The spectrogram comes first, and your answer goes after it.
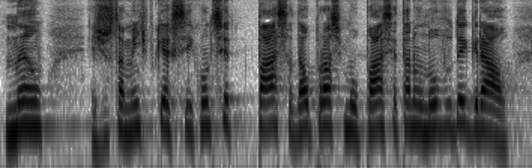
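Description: Male speaker, high voice, animated storyteller. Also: fast talker. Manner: animated storytelling, acts out quoted dialogue. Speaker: guest speaker. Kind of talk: podcast interview.

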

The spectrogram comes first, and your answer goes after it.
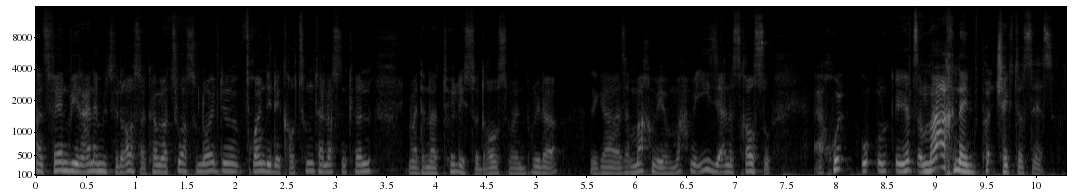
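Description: A young man with telling a real-life story in a casual, animated way, acting out the lines of the people in it. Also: fairly high pitch. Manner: slangy, animated, acts out quoted lines.

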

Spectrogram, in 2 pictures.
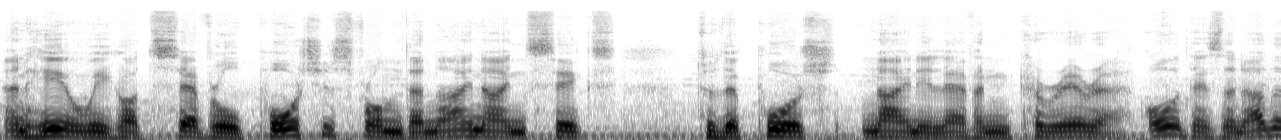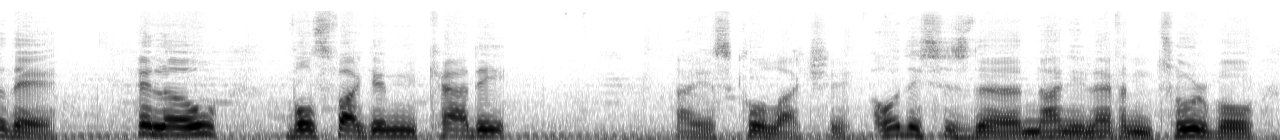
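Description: A man's voice: fairly high pitch, moderate pace, mellow. A man giving casual, enthusiastic walkaround commentary in an outdoor car park, admiring things and asking his viewers questions. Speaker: vlogger touring a car meet.

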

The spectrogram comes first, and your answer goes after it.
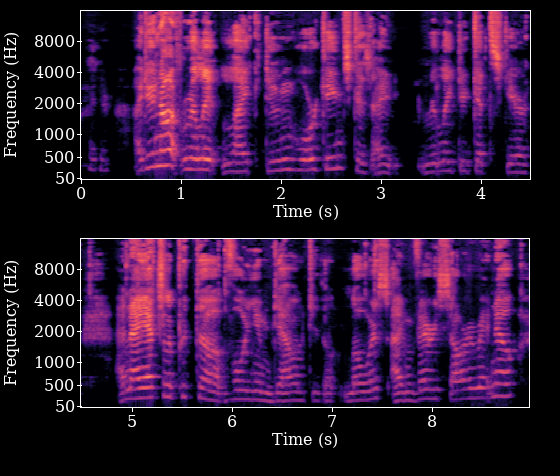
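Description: Woman host for jittery horror let's-play commentary, unhurried delivery, jumps to high sing-song greetings. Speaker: gaming channel host.

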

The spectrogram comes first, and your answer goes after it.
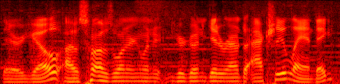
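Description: A man's voice: mid-range voice, expressive, racing. A man hosting a gaming video with casual, playful let's-play commentary. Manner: playful, jokey, puts on voices and noises. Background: faint game music.

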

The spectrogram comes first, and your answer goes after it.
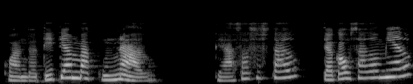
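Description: A woman's voice: high-pitched, big pitch swings, fairly quick, fairly bright tone, muffled recording. A woman teacher giving a recorded lesson for children, patiently asking them many questions.

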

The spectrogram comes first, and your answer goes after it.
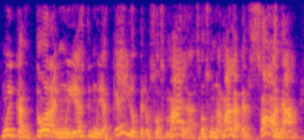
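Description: A woman's voice: medium pitch, animated, moderate pace, fairly bright tone, recorded from a distance, lightly acted. A woman playing a brash female psychic who scolds and mocks in a dramatic comic card reading. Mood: scolding. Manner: scolding, dramatic, laughs at her own jabs.

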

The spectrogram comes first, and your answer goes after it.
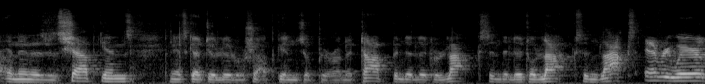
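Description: Chatty man reviewing toys, roomy echo. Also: mid-range voice. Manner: relaxed, rambling with many fillers. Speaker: toy review host. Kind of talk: casual toy review. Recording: echoey room.

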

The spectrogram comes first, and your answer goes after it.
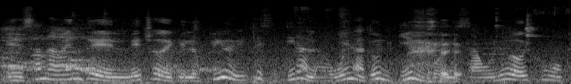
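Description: Seated at an outdoor terrace table, a twenty-something Argentine woman chats as a guest in an animated, medium-pitched voice at a moderate pace, with plenty of fillers and false starts. Her lapel mic picks up a lot of noise.

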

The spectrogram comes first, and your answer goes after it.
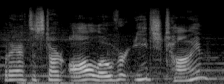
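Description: A man's voice: high voice, moderate pace, over music, close to an everyday voice. A man playing a skeptical teenage boy in a video game, talking in a casual, wry, grumbling way. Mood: puzzled, accepting.

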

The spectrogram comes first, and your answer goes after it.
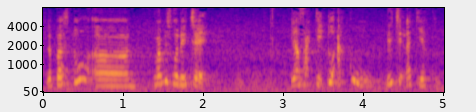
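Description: A woman from Terengganu, Malaysia, telling viewers about a personal experience in a chatty, animated way with many fillers. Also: high-pitched, normal speed, slight background noise, low-quality recording. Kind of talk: casual storytelling to viewers.

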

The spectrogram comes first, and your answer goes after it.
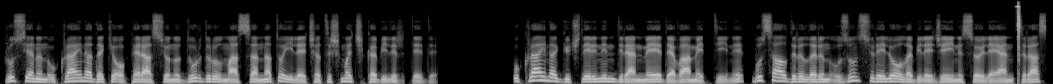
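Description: A man narrates the news in with a fairly deep voice. His delivery is scripted, formal and measured. The sound is very dry, with no room reflections. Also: no room sound.

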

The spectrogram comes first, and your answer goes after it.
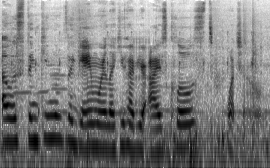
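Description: A young woman tells rambling stories in casual chat, her talk full of likes. She is recorded by a dashboard camera inside a car at night, with clear car noise behind her. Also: medium pitch, moderate pace. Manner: rambling storyteller, many likes. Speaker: guest.

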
